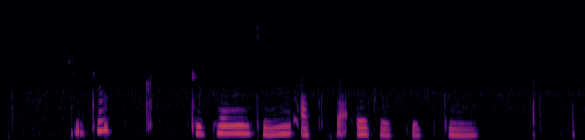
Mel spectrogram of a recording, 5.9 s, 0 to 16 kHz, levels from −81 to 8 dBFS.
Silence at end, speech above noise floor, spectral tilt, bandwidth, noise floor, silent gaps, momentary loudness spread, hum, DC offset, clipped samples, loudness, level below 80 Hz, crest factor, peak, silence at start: 1.1 s; 29 dB; -9.5 dB/octave; 8.4 kHz; -73 dBFS; none; 22 LU; none; under 0.1%; under 0.1%; -45 LUFS; under -90 dBFS; 18 dB; -28 dBFS; 0.75 s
